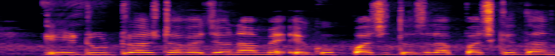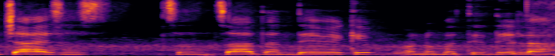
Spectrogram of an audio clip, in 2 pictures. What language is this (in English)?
Bhojpuri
